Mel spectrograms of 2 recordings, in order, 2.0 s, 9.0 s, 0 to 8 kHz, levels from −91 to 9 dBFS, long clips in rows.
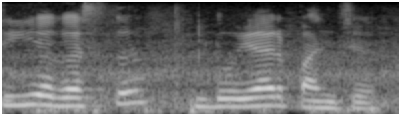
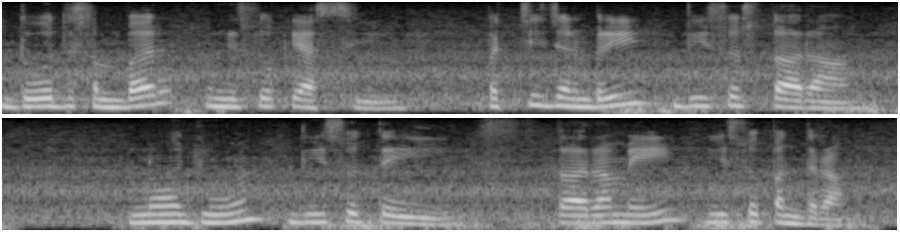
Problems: constant background noise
